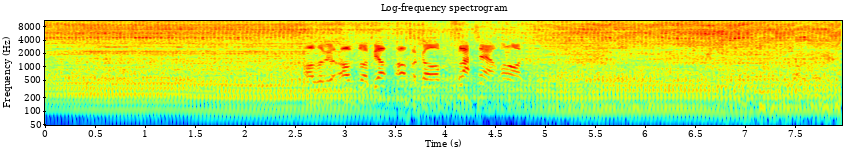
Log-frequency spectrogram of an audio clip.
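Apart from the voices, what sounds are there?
petrol cylinder lawnmower engine running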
